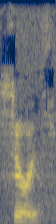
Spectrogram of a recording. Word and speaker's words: Cyrious: Sirius. You spell it Cyrious.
